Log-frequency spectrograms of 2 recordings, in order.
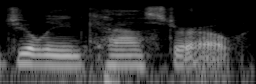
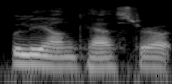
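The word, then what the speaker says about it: Julián: I enjoyed listening to Julian Castro he um which I didn't pronounce it correctly Ulan Castro he is he's an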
